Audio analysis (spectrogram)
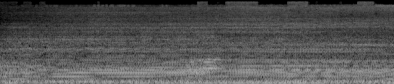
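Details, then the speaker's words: ARB twin 12-volt on-board air compressor, newly installed on a 2014–2018 Chevy Silverado with air hose attached, first switch-on: loud, steady motor drone with an even buzzing hum throughout; running smoothly. "It worked. We did it!"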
